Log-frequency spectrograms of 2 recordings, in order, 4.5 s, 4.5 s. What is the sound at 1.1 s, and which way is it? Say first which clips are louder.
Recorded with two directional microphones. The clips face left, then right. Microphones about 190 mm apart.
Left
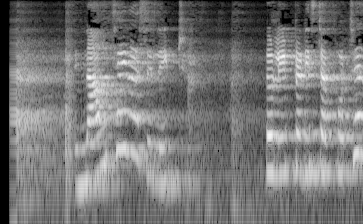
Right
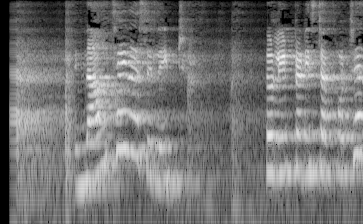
A woman's voice: left 1 dB; 15° right (ahead or behind).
